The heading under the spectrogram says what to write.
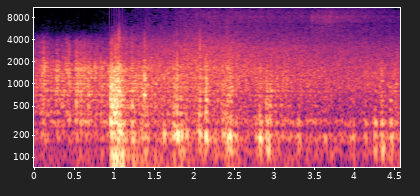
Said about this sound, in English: It's pretty much 24/7 gale force winds. It rains 325 days per year. You're lucky if you get an hour of sunlight a day.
